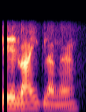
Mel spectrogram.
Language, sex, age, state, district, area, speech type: Tamil, male, 18-30, Tamil Nadu, Tiruvarur, urban, conversation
